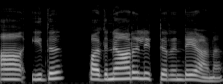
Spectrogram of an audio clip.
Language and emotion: Malayalam, neutral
